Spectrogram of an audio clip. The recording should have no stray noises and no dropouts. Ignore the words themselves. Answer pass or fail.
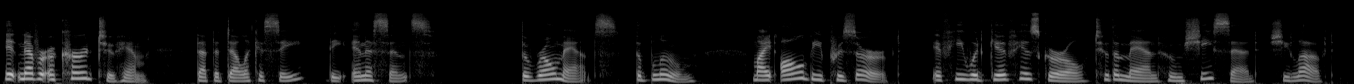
pass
